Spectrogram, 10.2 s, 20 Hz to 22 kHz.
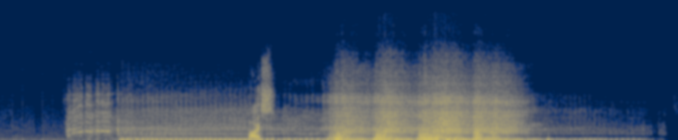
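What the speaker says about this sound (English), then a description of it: "It's very throaty. There's a lot of noise coming from the engine block" A Voge DS900X twin-cylinder motorcycle engine starts with a clatter, settles into a throaty idle, then revs hard several times in quick bursts before dropping back; a brief word is spoken.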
